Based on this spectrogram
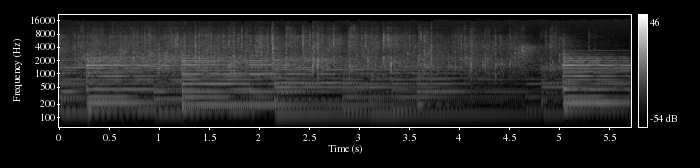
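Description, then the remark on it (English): A crowd claps after a prayer, in a dense, continuous wash of applause, while sustained keyboard chords play underneath, shifting every second or so. “Come on, can we clap?”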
